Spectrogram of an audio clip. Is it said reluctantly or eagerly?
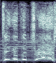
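eagerly. It is said in an eager, happy tone.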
